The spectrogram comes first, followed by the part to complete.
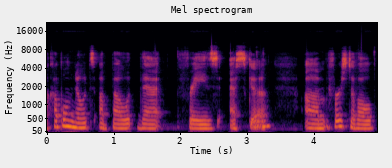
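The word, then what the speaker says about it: est-ce que: there the est de all of that makes the sound s okay just like you're saying the letter s and then this word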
